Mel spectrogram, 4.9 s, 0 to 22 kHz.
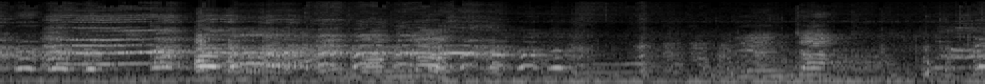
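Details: Crowing practice contest of Kukuak Balenggek roosters in Ampang Kualo, Solok, May 2024. Broken, multi-note crows from several birds overlap, rising and falling in short steps, with murmured voices beneath.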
